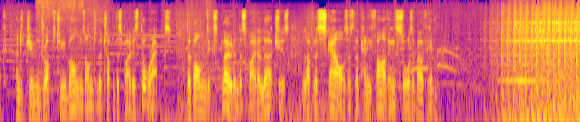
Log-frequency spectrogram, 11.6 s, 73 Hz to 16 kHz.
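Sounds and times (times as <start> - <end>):
speech: 0.0 - 9.0
Gatling gun firing from a cockpit platform at a flying bicycle: 9.8 - 11.6.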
